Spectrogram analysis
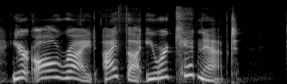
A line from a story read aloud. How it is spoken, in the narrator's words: Dee Dee exclaimed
